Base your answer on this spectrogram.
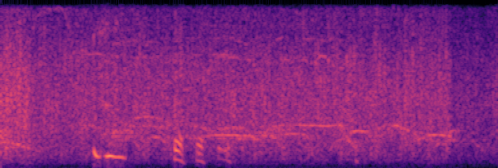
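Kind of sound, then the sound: crowd, applause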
